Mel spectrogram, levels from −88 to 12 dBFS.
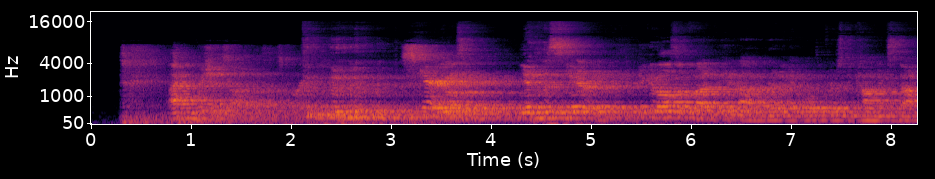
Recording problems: room echo; strong; dies away in 2.9 s
off-mic speech; far

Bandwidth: 16 kHz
